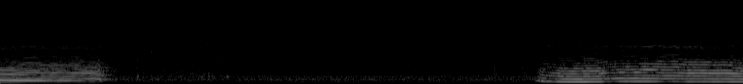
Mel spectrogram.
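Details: Snoring during sleep: a loud, low, buzzing rattle on each inward breath, with quiet pauses between snores.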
